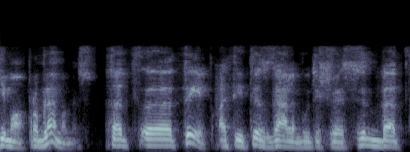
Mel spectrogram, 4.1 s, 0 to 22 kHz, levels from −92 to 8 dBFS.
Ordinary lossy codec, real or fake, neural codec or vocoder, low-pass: AAC, 32 kbps; real; none; 7.2 kHz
